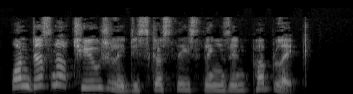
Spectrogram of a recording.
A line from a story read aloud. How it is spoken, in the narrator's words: said Tobermory coldly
